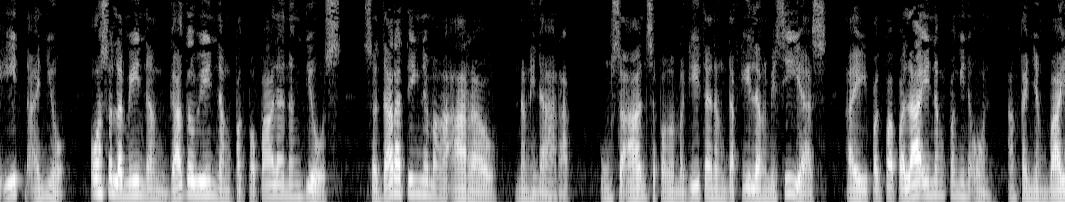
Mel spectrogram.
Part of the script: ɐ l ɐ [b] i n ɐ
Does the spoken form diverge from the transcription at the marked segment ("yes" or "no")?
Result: yes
